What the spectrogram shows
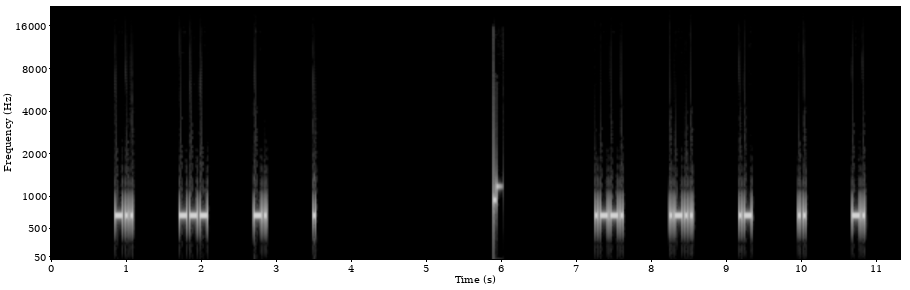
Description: Morse code, heard as a keyed tone, about 36 wpm, spaced as for 12 wpm, 690 Hz. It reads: DONE PLAIN
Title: 6x Character Spacing - Top 500 Words - 35wpm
